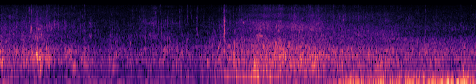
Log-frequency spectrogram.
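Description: Shallow surf washing and sloshing around a blacktip shark held by the tail in ankle-deep water. About two-thirds of the way in, a low rumble of wind on the microphone joins the water.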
